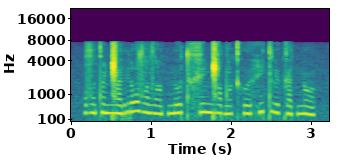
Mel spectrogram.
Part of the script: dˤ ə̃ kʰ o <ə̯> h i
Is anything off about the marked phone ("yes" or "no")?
no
